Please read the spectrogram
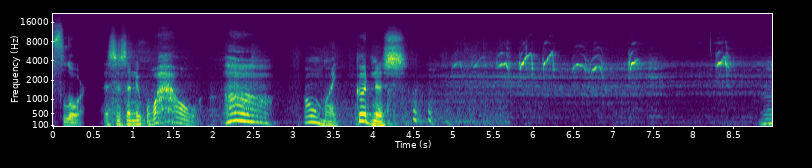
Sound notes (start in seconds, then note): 2.0 gasping; 3.2 birds chirping, water running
